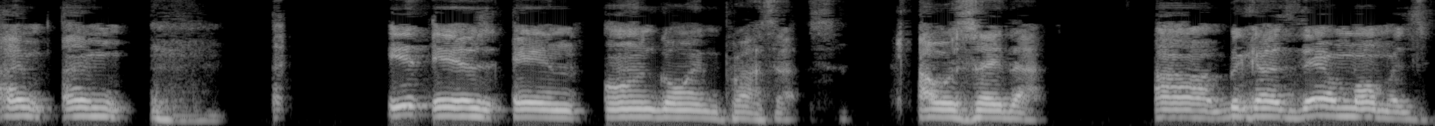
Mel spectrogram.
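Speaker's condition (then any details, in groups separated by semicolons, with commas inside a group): Sporadic ALS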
